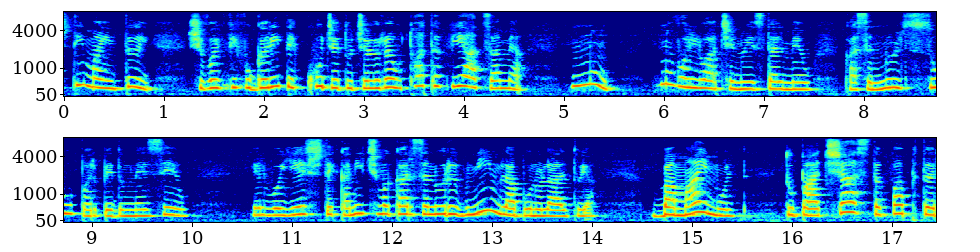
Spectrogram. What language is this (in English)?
Romanian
